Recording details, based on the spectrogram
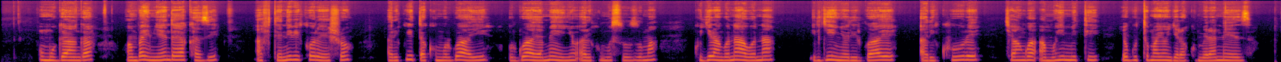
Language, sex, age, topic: Kinyarwanda, female, 25-35, health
